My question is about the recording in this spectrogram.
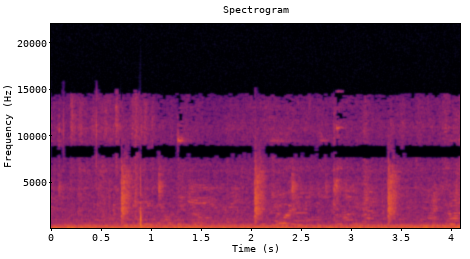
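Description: Outdoor ambience with a steady low rumble, faint voices and a few scattered clicks.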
